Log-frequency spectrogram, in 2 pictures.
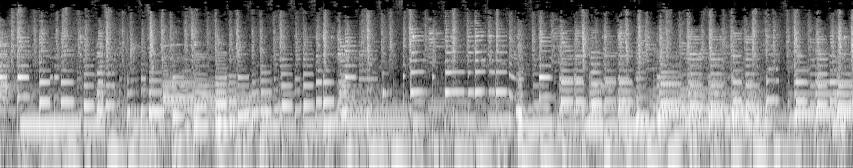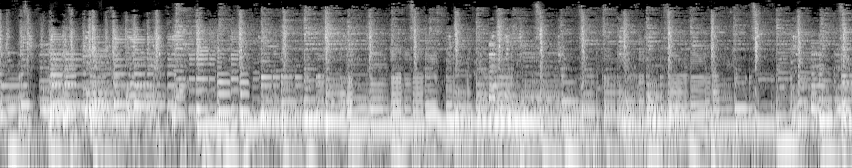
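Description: A small acoustic jazz band playing an improvised instrumental: plucked guitar and electric soprano ukulele lines with gliding steel-guitar notes, over a washtub bass and drums.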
